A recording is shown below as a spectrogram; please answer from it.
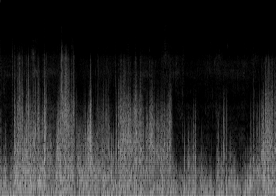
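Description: Wind buffeting the microphone: a loud, rough rush that rises and falls in gusts.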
